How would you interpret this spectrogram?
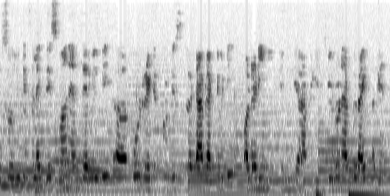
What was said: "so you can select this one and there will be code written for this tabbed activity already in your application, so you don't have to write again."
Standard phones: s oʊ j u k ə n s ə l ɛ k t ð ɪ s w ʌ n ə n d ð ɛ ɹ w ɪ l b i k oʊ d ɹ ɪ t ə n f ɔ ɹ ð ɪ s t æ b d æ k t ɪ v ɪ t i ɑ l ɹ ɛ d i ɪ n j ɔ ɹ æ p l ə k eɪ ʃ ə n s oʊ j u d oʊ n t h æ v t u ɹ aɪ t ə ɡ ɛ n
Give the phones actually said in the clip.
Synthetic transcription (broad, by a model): s oʊ j u k ə n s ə l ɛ t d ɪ s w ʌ n ə n d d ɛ ɹ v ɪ l b i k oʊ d ɹ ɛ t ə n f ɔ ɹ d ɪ s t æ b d æ k t ɪ v ɪ t i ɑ l ɹ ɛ d i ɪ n j ɔ ɹ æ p ə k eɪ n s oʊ j u d oʊ n t h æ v t u ɹ aɪ t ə ɡ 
